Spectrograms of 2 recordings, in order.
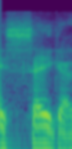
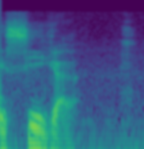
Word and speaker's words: Sega: But say it right. Say Sega. Don't say Sega. Don't be like Wood.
